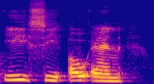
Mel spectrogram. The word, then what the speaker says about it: Econome: Economy is spelled E-C-O-N-O-M-E. So like econ-o-m-e, me, like me, I'm a person.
